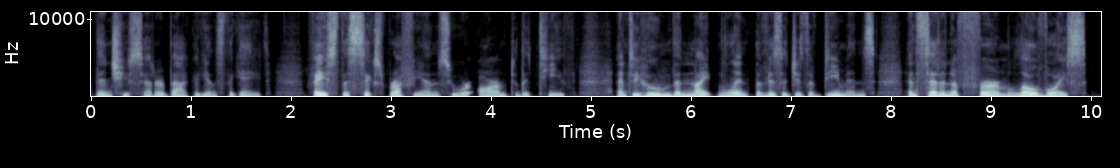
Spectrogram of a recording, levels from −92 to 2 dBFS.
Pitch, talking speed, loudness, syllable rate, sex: 195 Hz, 210 wpm, -20 LUFS, 5.1 syllables/s, female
